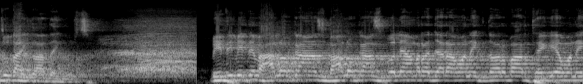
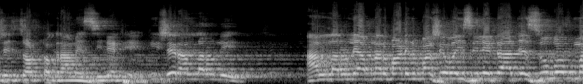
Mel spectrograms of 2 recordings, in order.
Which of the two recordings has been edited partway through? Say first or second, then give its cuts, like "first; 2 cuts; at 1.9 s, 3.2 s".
first; 1 cut; at 2.0 s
